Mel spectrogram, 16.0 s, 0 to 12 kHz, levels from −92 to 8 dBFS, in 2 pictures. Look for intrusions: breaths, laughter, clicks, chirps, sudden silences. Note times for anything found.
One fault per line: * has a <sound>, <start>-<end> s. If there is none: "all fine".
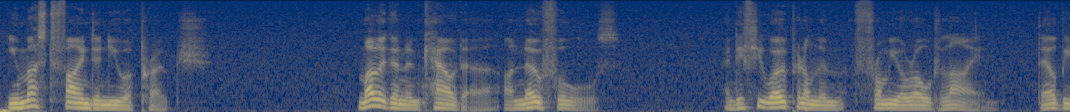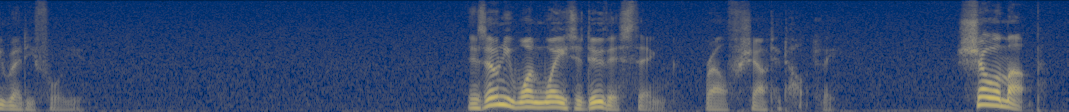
all fine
